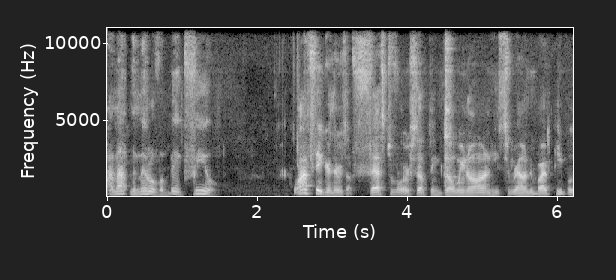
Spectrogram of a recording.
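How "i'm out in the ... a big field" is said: whisper, pitched higher. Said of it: "quit whispering".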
